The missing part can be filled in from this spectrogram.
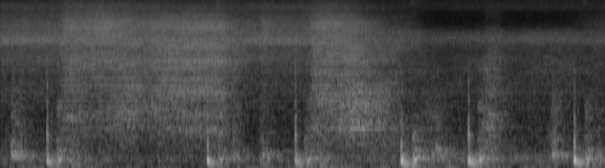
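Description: Short sharp clunks of the cylinder firing, each with a brief clean puff and no lingering hiss afterward; actuator sealing properly.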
